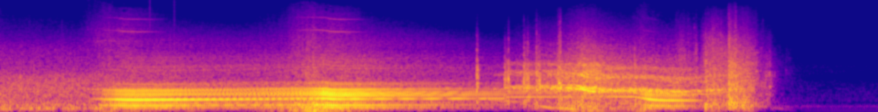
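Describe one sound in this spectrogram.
A sports car engine roars at speed.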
